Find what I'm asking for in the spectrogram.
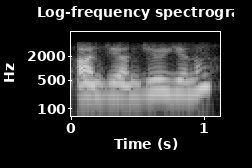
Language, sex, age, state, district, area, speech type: Dogri, female, 30-45, Jammu and Kashmir, Udhampur, rural, conversation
